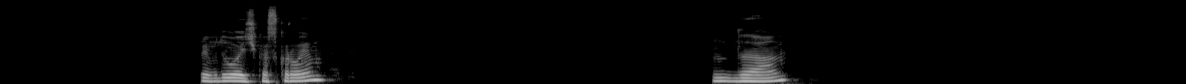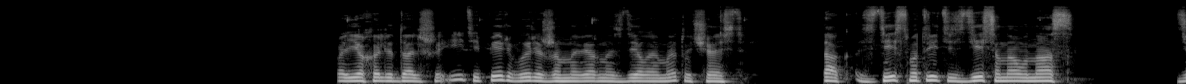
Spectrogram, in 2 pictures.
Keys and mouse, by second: 0.4 shift+z, 0.8 middle click, 3.6 shift+2, 4.1 shift+middle click, 4.5 middle click, 5.5 shift+middle click, 5.8 middle click, 6.6 shift+middle click, 8.2 middle click, 9.2 shift+middle click, 9.6 middle click, 14.4 shift+middle click, 15.1 shift+middle click, 16.6-17.7 middle drag, 19.2 shift+middle click.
